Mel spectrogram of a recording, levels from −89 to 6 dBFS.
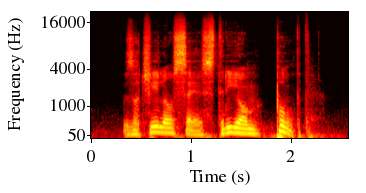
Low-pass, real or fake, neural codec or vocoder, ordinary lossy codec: none; fake; codec, 44.1 kHz, 3.4 kbps, Pupu-Codec; none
